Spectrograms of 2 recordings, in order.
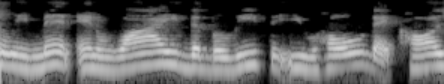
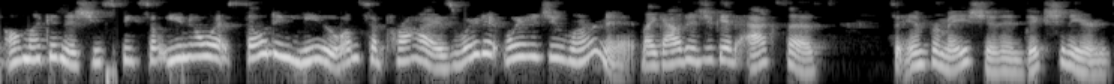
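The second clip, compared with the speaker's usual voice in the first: higher, sarcastic fake amazement; lightly mock a condescending compliment; mock surprise; 6 semitones higher, faster than usual. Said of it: "just as surprised at their accomplishments".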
